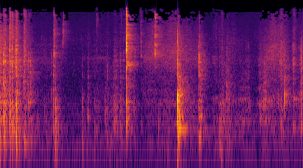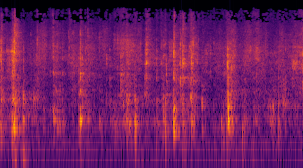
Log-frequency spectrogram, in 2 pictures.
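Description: A cardboard shipping box being opened: large scissors jab and cut through the packing tape with sharp clicks and knocks in the first few seconds, then the cardboard flaps and the contents rustle and crinkle as hands work the box open.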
